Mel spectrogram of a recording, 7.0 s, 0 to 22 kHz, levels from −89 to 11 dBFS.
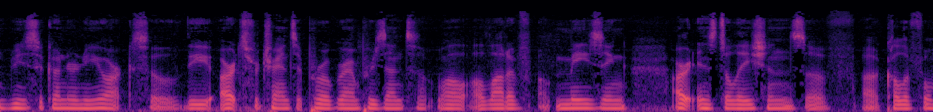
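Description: The audio is dull and gurgling from start to finish. Upper frequencies drop in and out, and what remains sounds grainy and coarse. This points to MP2 compression, likely at a low rate of around 80 kbps. Too few bits leave high sub-bands switched off and the rest crudely quantised.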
